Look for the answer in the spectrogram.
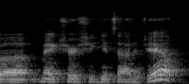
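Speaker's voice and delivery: ordinary talk, nothing marked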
